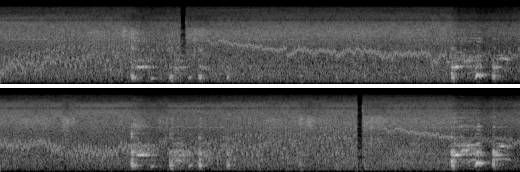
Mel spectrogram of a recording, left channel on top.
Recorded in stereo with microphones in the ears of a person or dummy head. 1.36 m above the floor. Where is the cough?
20° right (ahead or behind), 0.8 m.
